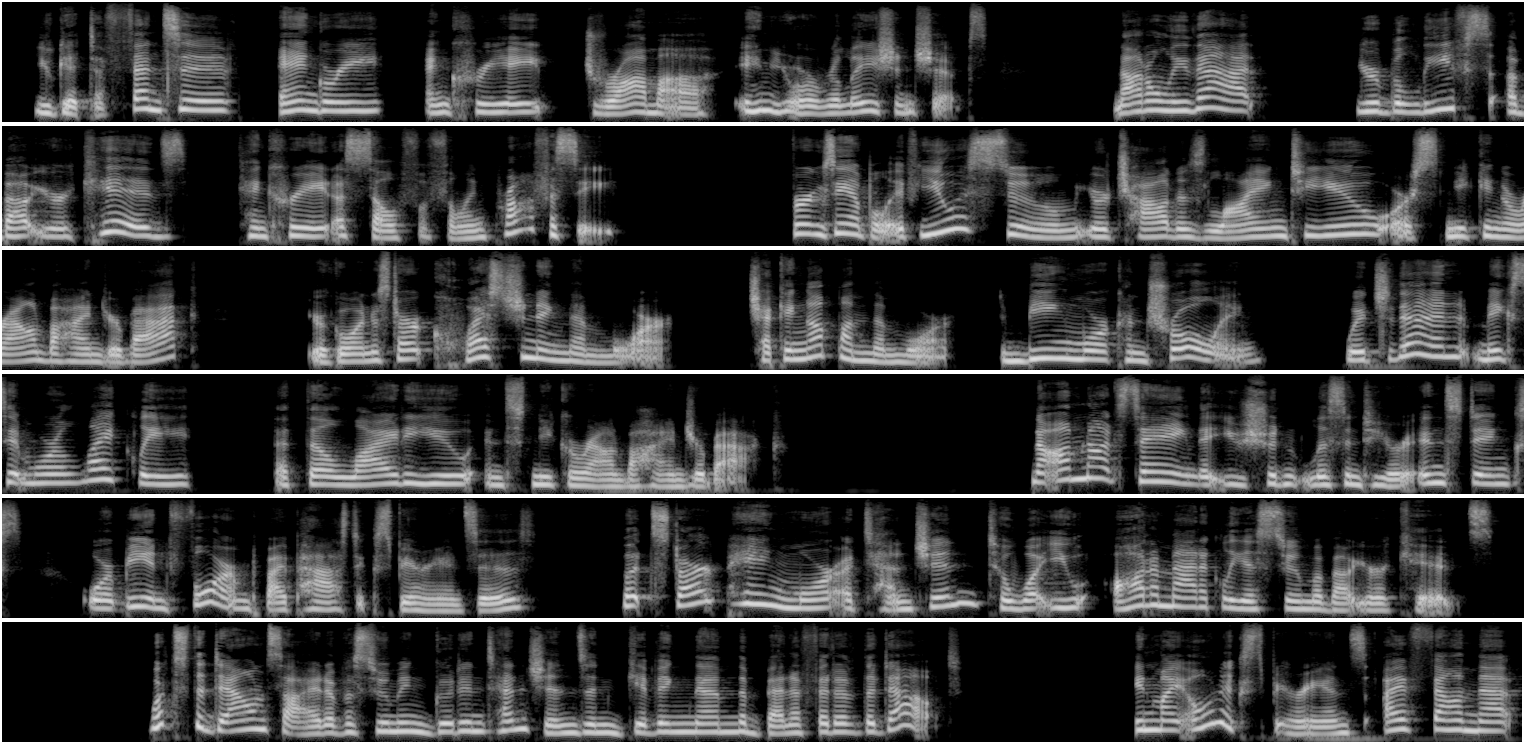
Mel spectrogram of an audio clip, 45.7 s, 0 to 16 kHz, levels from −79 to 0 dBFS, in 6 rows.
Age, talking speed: 40-59, 165 wpm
